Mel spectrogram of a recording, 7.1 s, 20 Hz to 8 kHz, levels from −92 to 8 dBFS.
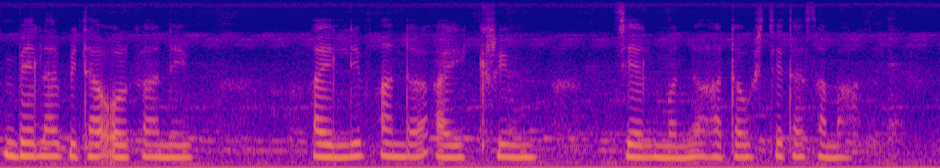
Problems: constant background noise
